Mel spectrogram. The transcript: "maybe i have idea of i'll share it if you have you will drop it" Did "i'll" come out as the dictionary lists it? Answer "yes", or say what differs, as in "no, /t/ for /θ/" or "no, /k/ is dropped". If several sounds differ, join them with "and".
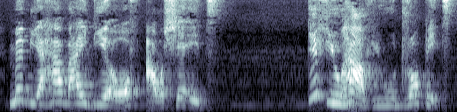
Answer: no, /w/ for /l/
